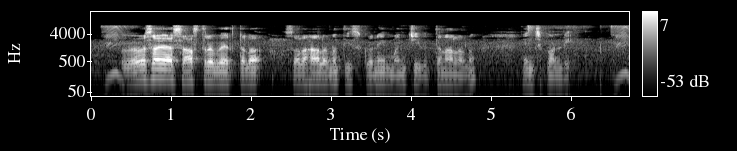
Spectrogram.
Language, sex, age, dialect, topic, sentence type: Telugu, male, 36-40, Central/Coastal, agriculture, statement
